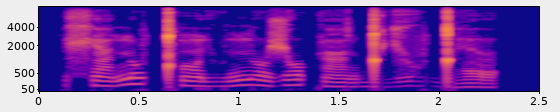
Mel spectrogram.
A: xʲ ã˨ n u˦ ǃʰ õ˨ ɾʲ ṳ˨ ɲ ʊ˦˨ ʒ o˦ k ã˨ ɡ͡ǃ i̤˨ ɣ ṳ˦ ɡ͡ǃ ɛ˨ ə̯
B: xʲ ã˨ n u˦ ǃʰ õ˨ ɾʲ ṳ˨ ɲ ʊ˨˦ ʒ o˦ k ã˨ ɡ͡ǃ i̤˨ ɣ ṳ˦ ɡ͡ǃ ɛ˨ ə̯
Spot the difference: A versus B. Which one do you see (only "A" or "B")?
A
